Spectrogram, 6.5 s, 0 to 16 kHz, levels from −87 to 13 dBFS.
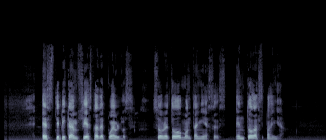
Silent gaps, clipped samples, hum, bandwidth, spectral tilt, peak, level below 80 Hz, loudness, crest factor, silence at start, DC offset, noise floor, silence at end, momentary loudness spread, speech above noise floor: none; under 0.1%; none; 10.5 kHz; -4.5 dB/octave; 0 dBFS; -72 dBFS; -22 LUFS; 24 dB; 0.65 s; under 0.1%; -66 dBFS; 0.9 s; 15 LU; 43 dB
